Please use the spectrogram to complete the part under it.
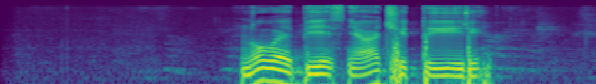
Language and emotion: Russian, sad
